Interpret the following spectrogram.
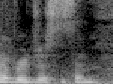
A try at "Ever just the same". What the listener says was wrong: That was pretty, but it needs to be more in the low mid range.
